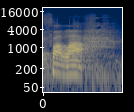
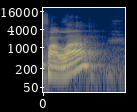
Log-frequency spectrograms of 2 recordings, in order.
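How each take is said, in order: First: The final R is clearly pronounced. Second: The final R is dropped. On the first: "mas o certo seria falar" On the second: "Nós dizemos falar"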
